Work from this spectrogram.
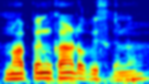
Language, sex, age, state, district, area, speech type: Santali, male, 45-60, Odisha, Mayurbhanj, rural, spontaneous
